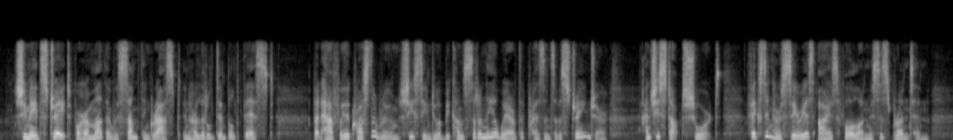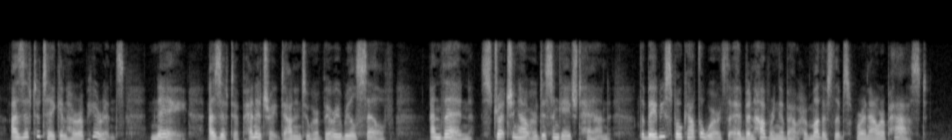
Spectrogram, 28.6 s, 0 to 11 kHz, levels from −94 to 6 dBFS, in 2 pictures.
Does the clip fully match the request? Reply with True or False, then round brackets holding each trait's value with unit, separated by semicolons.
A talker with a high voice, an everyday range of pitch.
False (210 Hz; 5.8 semitones)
